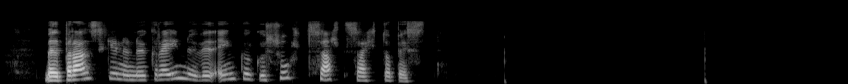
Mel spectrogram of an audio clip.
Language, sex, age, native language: Icelandic, female, 50-59, Icelandic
